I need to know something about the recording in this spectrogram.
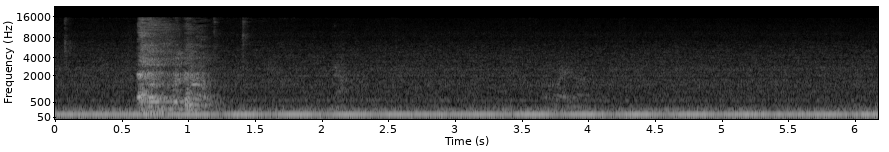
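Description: A steady low hum runs throughout, with a short burst of a voice about a second in and fainter voices later.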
